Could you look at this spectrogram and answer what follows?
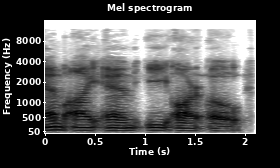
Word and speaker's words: Minero: And Lewis is spelled Luis, and it's Minero.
